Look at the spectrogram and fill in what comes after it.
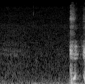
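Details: Adult man whose sinuses are affected by a weather change, voice rough: a single short, abrupt cough after a brief quiet stretch, cut off at the end.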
